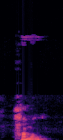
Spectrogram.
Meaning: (noun) A stag that has failed to grow antlers; a cow that has not developed horns
- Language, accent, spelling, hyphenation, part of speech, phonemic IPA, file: English, Southern England, hummel, hum‧mel, noun / verb, /ˈhʌm(ə)l/, LL-Q1860 (eng)-hummel.wav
